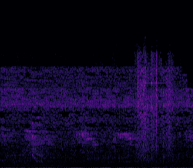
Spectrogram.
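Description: A tree frog calling: a steady, high-pitched chirring chorus that runs throughout, with a few brighter, rapid trilling bursts toward the end. No one speaks.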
